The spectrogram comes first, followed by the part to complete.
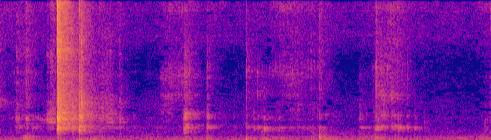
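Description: Small toy vehicles being handled and set against one another: one sharp click about a quarter second in, then a few faint clicks and taps.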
